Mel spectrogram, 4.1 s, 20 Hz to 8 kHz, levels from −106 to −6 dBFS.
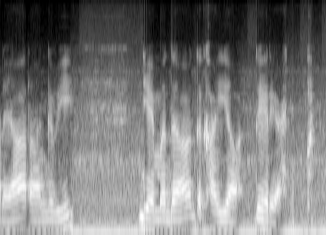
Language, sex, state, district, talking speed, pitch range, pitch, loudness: Punjabi, male, Punjab, Fazilka, 145 wpm, 95-115 Hz, 105 Hz, -15 LUFS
